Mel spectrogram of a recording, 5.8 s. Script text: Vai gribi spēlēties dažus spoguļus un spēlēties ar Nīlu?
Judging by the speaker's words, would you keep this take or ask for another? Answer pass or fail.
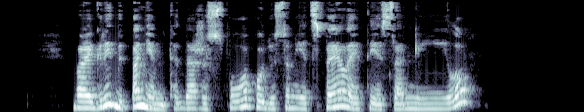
fail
